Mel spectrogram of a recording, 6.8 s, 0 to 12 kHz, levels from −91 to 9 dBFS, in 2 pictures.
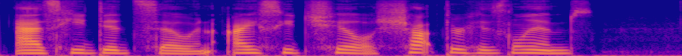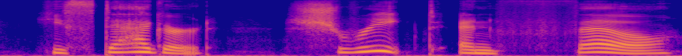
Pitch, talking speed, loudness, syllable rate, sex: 200 Hz, 140 wpm, -20 LUFS, 3.5 syllables/s, female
